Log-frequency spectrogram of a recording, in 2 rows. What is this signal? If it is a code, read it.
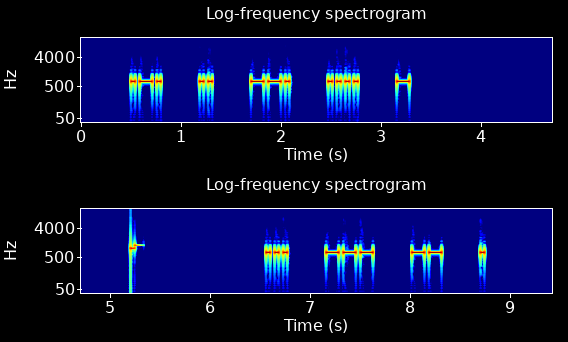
Morse code, heard as a keyed tone, about 28 wpm, spaced as for 16 wpm, 700 Hz. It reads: RIGHT SOME
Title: 3x Character Spacing - Top 300 Words - 28wpm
